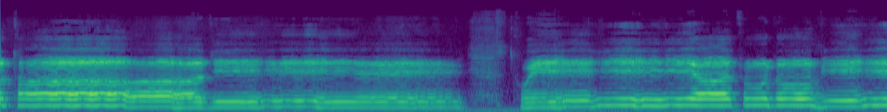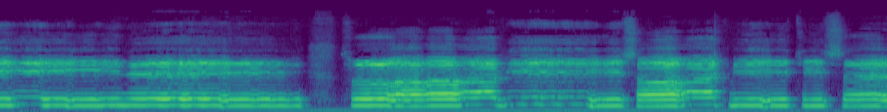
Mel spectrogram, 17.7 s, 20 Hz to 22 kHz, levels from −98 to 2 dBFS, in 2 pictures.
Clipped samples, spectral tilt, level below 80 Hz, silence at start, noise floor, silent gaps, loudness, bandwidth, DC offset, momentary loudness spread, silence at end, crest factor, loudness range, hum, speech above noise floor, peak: under 0.1%; -6 dB/octave; -62 dBFS; 0 s; -55 dBFS; none; -27 LUFS; 11.5 kHz; under 0.1%; 11 LU; 0 s; 18 dB; 6 LU; none; 30 dB; -10 dBFS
